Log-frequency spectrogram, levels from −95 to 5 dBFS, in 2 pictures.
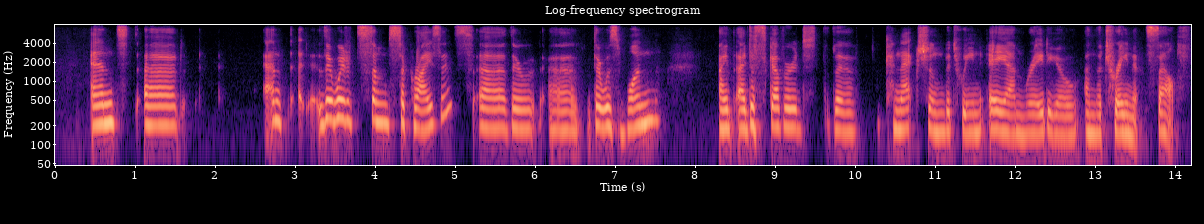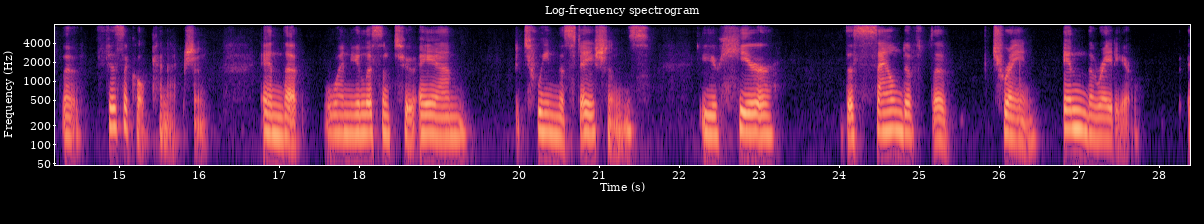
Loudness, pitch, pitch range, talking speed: -20 LUFS, 160 Hz, 145-190 Hz, 100 wpm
